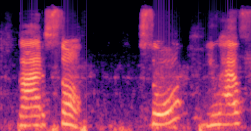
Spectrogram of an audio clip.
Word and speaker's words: garçon: And finally you have sedia, sedia, sedia, which gives you the pronunciation sir, which changes k to sir. Okay, the pronunciation, it changes the pronunciation of C from k to sir. Garçon, garçon means boy.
